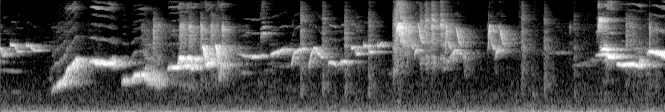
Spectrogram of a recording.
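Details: White-rumped shama song used as a lure to make birds sing: varied rich whistled phrases with rising and falling slurs, short buzzy notes and high chips, delivered in quick bursts with brief pauses.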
